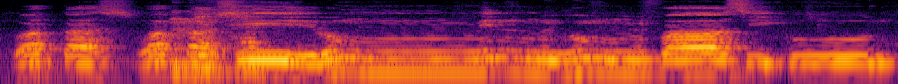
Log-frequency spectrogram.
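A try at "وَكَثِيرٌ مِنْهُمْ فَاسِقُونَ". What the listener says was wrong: Bagus, ada peningkatan mim ketemu fa-nya gak bagi gigi ya mim.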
